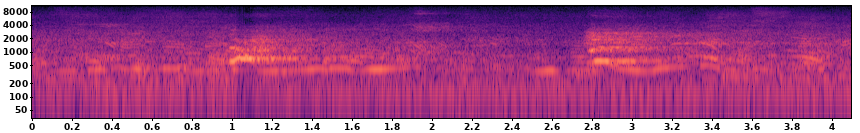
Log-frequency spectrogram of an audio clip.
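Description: A dog barking in high-pitched yips, twice: about a second in and again near three seconds, with voices in the background.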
